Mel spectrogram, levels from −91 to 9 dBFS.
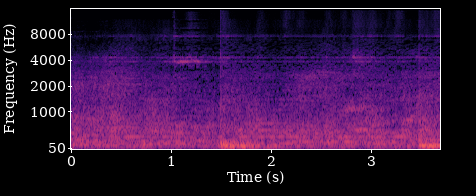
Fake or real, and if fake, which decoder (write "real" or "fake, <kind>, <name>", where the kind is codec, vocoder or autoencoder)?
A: fake, autoencoder, DAC-VAE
